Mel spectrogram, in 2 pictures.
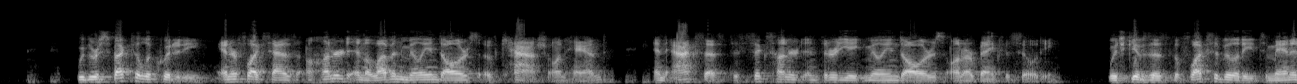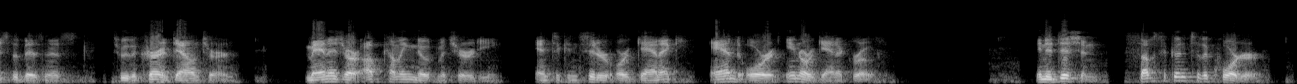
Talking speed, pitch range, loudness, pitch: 125 wpm, 100-130 Hz, -19 LUFS, 110 Hz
